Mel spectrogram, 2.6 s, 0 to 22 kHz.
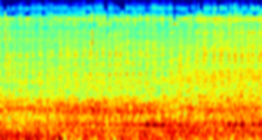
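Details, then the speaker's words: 1983 Honda Aero 50 scooter, two-stroke, just running again mid-restoration: fast, light rattling tick over a buzzy idle, like a sewing machine; head suspected, but the head stud bolts feel tight, cause unconfirmed. "because we do hear a little bit of a rattling noise coming from somewhere, and I just want to make sure it's not the head itself."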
